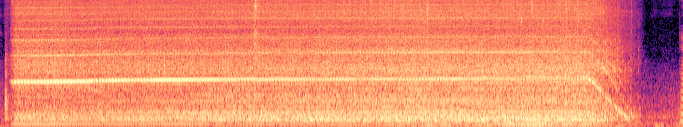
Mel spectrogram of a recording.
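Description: A sewing machine runs steadily while winding a bobbin, its motor holding an even whine at full speed for about twelve seconds before spinning down and stopping, with no talking.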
